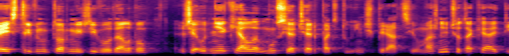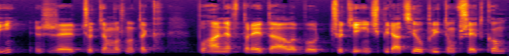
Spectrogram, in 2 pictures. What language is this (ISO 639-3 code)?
slk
